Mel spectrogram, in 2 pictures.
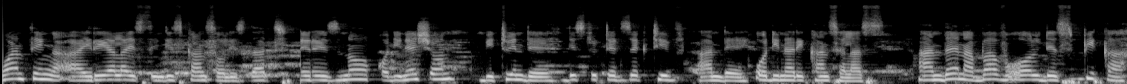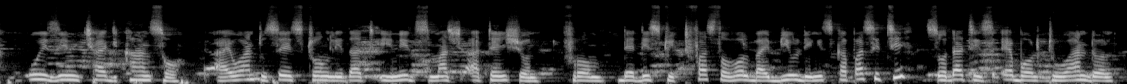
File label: english byte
